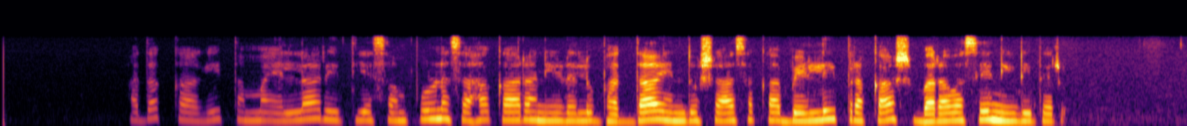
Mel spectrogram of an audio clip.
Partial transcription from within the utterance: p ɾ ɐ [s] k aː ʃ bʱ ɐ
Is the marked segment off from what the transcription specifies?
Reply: yes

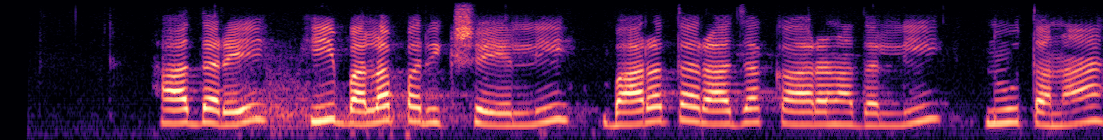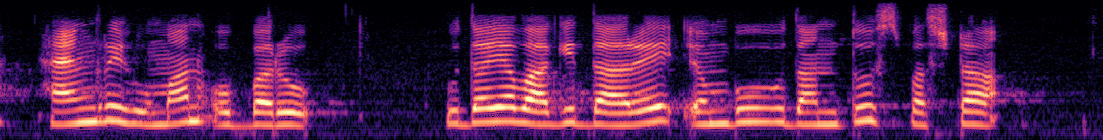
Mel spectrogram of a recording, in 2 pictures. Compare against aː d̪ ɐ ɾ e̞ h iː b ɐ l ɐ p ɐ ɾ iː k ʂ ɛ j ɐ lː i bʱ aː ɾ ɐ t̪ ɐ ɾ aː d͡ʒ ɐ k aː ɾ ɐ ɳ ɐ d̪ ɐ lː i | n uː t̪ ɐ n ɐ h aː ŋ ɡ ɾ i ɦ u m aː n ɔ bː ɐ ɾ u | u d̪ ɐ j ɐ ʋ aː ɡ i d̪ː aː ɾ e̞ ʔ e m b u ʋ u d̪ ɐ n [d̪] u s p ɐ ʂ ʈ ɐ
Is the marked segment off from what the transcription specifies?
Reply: yes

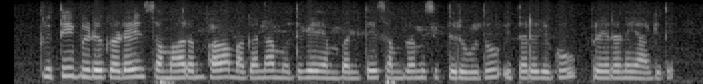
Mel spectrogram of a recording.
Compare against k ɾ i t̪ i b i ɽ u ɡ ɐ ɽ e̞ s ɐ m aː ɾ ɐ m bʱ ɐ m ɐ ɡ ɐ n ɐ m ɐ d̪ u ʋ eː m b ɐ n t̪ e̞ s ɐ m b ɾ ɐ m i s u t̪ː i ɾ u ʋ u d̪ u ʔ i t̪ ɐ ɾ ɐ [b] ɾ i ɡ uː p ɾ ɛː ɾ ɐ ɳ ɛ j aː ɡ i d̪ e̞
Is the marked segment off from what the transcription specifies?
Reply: yes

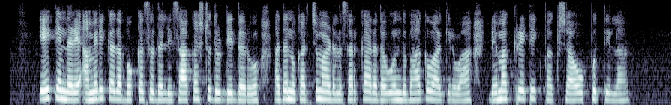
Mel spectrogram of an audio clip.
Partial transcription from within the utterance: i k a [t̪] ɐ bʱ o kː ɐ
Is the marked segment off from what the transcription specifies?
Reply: yes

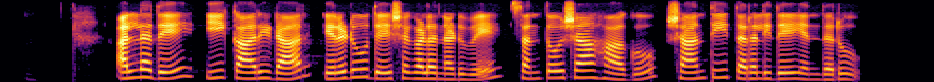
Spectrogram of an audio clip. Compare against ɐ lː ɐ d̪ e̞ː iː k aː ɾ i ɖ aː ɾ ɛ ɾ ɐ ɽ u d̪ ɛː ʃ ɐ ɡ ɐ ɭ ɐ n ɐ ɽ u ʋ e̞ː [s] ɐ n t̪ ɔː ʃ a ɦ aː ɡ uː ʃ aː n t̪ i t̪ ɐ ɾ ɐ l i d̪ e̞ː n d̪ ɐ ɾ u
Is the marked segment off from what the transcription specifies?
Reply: no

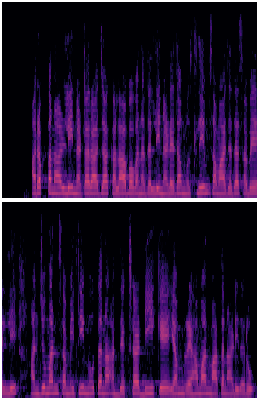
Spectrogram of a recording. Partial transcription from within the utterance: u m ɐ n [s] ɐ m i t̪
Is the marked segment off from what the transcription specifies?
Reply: no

